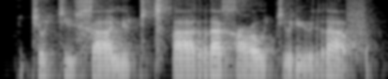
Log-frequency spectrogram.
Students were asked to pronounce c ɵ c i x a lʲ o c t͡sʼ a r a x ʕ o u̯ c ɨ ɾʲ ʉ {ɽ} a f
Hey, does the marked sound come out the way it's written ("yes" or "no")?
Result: no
